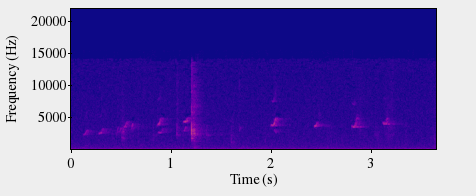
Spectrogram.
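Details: Baby chickens on day five in Lunenburg, Massachusetts, July 2017, giving a handful of high falling peeps roughly every third of a second, plus one sharp click.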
